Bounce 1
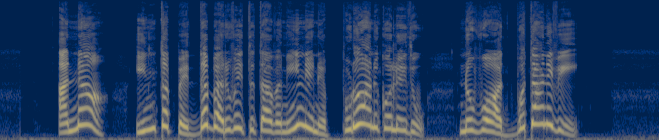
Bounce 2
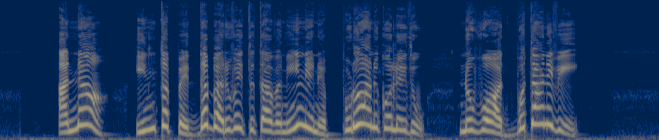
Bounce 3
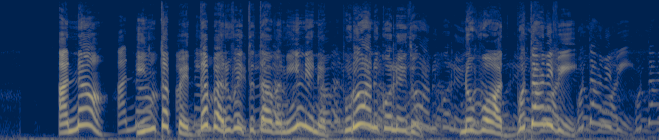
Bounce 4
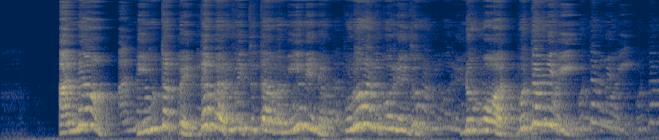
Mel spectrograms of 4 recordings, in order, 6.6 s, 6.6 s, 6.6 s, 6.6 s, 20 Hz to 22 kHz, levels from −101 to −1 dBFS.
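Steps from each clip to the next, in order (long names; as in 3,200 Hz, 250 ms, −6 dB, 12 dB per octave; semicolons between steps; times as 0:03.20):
mains-hum notches 60/120/180 Hz; level −4.5 dB
feedback echo with a swinging delay time 582 ms, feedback 40%, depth 169 cents, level −15.5 dB
in parallel at −8 dB: sample-rate reduction 11,000 Hz, jitter 0%; on the sum: convolution reverb RT60 0.45 s, pre-delay 5 ms, DRR −6.5 dB; level −3.5 dB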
